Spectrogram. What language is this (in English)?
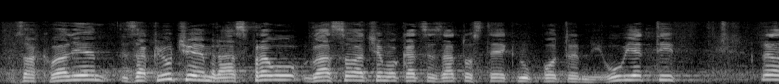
Croatian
